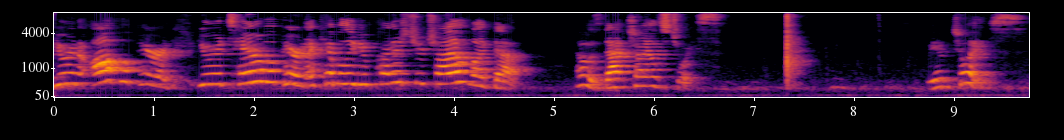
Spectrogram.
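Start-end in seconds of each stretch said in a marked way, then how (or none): 0.0-4.8 higher, lightly outraged blaming voice; mock accuser. Preacher mimicking someone blaming a parent, mock outraged. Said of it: "you don't say to that parent".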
